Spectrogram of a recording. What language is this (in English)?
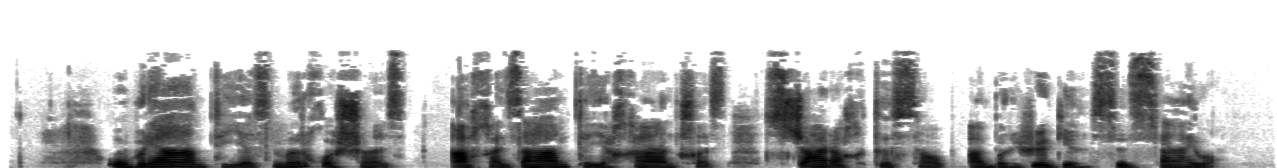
Abkhazian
